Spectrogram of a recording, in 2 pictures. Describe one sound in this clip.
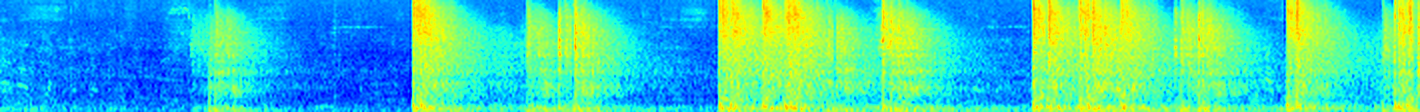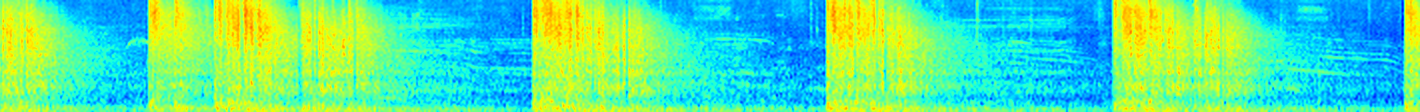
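Fireworks crackle and sizzle as sparks fall.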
